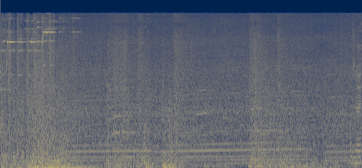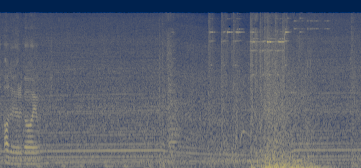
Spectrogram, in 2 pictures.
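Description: A car engine hums steadily and revs as it drives.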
